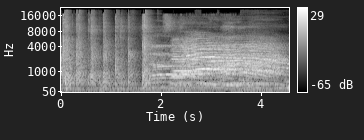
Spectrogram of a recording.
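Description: A classroom group of students claps a quick rhythmic pattern of sharp, evenly spaced claps, then breaks into a loud, sustained shouted chant together.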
